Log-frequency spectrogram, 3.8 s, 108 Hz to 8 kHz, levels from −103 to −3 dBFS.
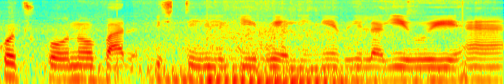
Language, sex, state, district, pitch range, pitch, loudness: Hindi, male, Madhya Pradesh, Katni, 130-135 Hz, 130 Hz, -17 LUFS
